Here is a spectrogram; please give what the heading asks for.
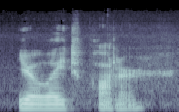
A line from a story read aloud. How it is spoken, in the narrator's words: said Snape coldly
